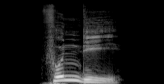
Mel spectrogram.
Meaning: fundamentalist
- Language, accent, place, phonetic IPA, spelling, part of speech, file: German, Germany, Berlin, [ˈfʊndi], Fundi, noun, De-Fundi.ogg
